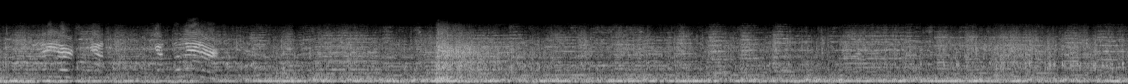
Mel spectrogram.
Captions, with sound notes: The leaders, Kid! Get the leaders! [Gunshots Continue]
